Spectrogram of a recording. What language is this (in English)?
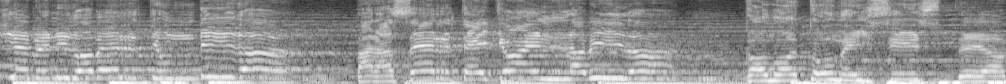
Spanish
